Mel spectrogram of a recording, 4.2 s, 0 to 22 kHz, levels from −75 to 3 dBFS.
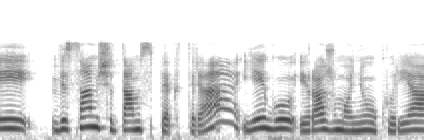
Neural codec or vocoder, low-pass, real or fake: none; 7.2 kHz; real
